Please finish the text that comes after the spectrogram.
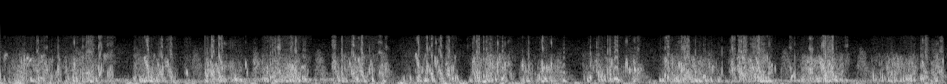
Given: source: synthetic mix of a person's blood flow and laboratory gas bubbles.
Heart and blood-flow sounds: Doppler ultrasound of blood flow; subclavian vein
0.00-1.17 s: bubbles
1.32-1.79 s: bubbles
1.83-1.92 s: bubbles
2.04-3.12 s: bubbles
3.31-3.91 s: bubbles
4.00-5.71 s: bubbles
5.82-6.50 s: bubbles
6.57-7.22 s: bubbles
7.28-7.80 s: bubbles
7.88-8.51 s: bubbles
8.70-9.43 s: bubbles
9.46-9.48 s: bubbles
From the record:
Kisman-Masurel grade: 444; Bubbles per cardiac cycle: continuous sound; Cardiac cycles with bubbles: 100%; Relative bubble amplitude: maximal (0.775 to 0.999); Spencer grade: 4 (maximum detectable bubble signal sounding continuously throughout systole and diastole of every cardiac period, and overriding the amplitude of the normal cardiac signals); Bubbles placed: anywhere in the cardiac cycle

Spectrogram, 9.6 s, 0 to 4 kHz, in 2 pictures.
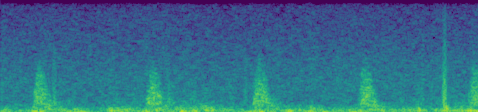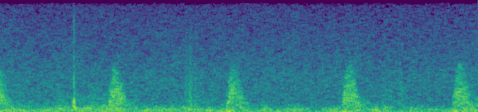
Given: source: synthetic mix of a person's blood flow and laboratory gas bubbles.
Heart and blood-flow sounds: Doppler ultrasound of blood flow; subclavian vein
5.49-5.57 s: bubbles
From the record:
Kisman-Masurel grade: 121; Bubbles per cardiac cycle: 1 to 2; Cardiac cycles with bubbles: 10 to 50%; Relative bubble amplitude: barely perceptible (0.100 to 0.250); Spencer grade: 2 (many but less than half of the cardiac periods contain bubble signals, singularly or in groups); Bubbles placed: anywhere in the cardiac cycle

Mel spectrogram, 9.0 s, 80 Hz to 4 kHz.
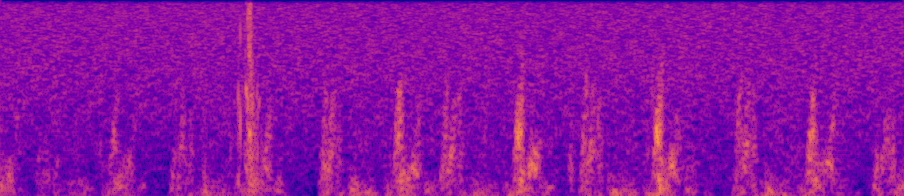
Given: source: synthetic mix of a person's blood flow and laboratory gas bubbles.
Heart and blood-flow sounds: Doppler ultrasound of blood flow; precordium
2.02-2.08 s: bubbles
2.20-2.62 s: bubbles
From the record:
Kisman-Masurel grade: 211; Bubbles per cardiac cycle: several, 3 to 8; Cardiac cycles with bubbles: 1 to 10%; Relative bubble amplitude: barely perceptible (0.100 to 0.250); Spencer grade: 1 (occasional bubble signal discernible with the cardiac motion signal, with majority of cardiac periods free of bubbles); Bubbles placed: anywhere in the cardiac cycle

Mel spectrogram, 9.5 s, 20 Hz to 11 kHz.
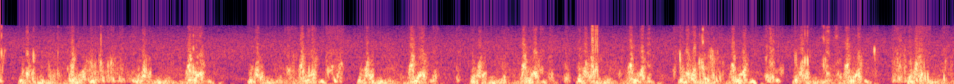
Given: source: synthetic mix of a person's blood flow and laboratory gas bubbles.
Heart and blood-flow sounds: Doppler ultrasound of blood flow; precordium
0.00-0.07 s: bubbles
0.30-0.62 s: bubbles
0.65-0.79 s: bubbles
0.85-1.40 s: bubbles
1.89-2.00 s: bubbles
2.83-2.99 s: bubbles
3.06-3.17 s: bubbles
3.25-3.44 s: bubbles
4.09-4.19 s: bubbles
4.31-4.39 s: bubbles
4.55-4.62 s: bubbles
5.01-5.09 s: bubbles
5.39-5.55 s: bubbles
5.63-5.71 s: bubbles
5.87-6.01 s: bubbles
6.46-6.53 s: bubbles
6.72-6.84 s: bubbles
6.89-7.25 s: bubbles
7.64-7.84 s: bubbles
7.92-8.11 s: bubbles
8.21-8.44 s: bubbles
8.72-8.78 s: bubbles
8.91-9.31 s: bubbles
9.41-9.50 s: bubbles
From the record:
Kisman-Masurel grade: 242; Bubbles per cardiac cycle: several, 3 to 8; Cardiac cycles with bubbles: 100%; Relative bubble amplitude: moderate (0.250 to 0.450); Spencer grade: 3 (all of the cardiac periods contain showers or single bubble signals, but not dominating or overriding the cardiac motion signals); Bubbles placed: only in the low amplitude regions of the cardiac cycle

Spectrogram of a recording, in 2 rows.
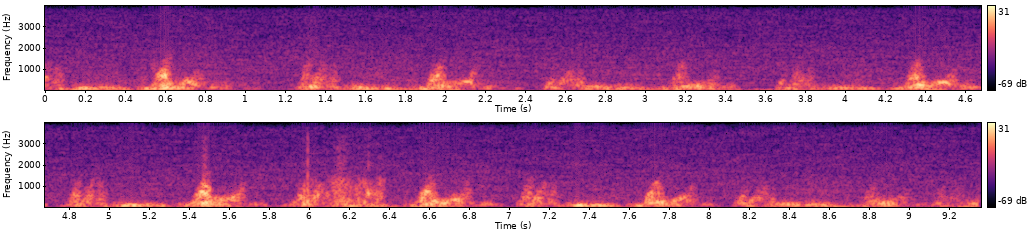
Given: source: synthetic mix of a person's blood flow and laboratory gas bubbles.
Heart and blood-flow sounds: Doppler ultrasound of blood flow; precordium
1.30-1.41 s: bubbles
5.95-6.40 s: bubbles
From the record:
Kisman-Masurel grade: 122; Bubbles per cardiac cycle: 1 to 2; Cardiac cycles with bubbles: 10 to 50%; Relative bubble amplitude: moderate (0.250 to 0.450); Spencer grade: 2 (many but less than half of the cardiac periods contain bubble signals, singularly or in groups); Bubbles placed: only in the low amplitude regions of the cardiac cycle

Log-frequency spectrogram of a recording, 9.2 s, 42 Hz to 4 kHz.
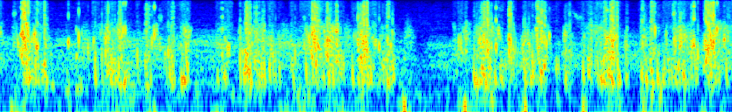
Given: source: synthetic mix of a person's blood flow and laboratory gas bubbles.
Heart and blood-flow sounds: Doppler ultrasound of blood flow; subclavian vein
0.00-0.07 s: bubbles
0.16-0.69 s: bubbles
0.81-0.90 s: bubbles
0.93-1.66 s: bubbles
1.69-2.41 s: bubbles
2.68-2.91 s: bubbles
2.97-3.54 s: bubbles
3.61-4.33 s: bubbles
4.39-4.96 s: bubbles
5.65-6.45 s: bubbles
6.49-7.18 s: bubbles
7.25-7.89 s: bubbles
7.98-8.77 s: bubbles
8.79-9.16 s: bubbles
From the record:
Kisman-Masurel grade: 444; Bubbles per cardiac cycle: continuous sound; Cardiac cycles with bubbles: 100%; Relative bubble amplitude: maximal (0.775 to 0.999); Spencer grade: 4 (maximum detectable bubble signal sounding continuously throughout systole and diastole of every cardiac period, and overriding the amplitude of the normal cardiac signals); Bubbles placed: anywhere in the cardiac cycle

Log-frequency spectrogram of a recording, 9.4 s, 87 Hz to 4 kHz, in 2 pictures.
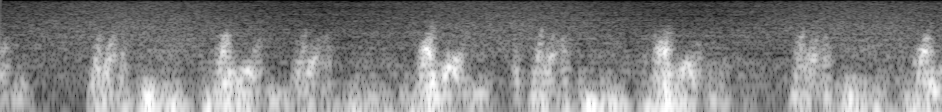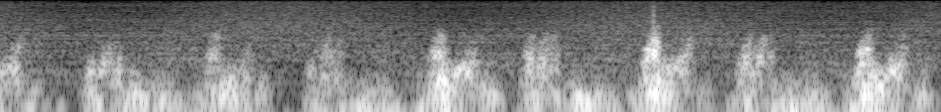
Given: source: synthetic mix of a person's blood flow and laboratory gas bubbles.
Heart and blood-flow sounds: Doppler ultrasound of blood flow; precordium
no bubbles
From the record:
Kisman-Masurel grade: 000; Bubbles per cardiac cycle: 0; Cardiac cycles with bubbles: 0%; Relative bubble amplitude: no bubbles discernible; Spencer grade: 0 (complete lack of bubble signals)

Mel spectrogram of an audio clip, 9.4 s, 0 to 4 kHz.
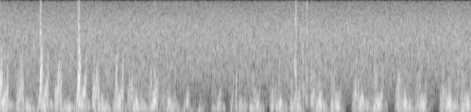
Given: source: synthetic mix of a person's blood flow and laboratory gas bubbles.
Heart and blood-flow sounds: Doppler ultrasound of blood flow; precordium
5.87-6.35 s: bubbles
From the record:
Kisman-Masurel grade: 221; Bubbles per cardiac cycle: several, 3 to 8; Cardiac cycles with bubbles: 10 to 50%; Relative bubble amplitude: barely perceptible (0.100 to 0.250); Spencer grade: 2 (many but less than half of the cardiac periods contain bubble signals, singularly or in groups); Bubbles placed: anywhere in the cardiac cycle

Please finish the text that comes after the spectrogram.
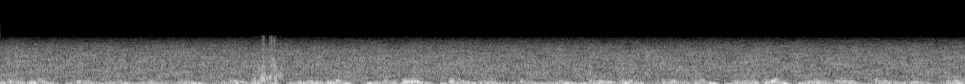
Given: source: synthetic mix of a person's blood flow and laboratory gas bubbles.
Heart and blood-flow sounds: Doppler ultrasound of blood flow; precordium
2.50-2.86 s: bubbles
From the record:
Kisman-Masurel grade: 212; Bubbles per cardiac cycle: several, 3 to 8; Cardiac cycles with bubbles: 1 to 10%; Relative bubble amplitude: moderate (0.250 to 0.450); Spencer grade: 1 (occasional bubble signal discernible with the cardiac motion signal, with majority of cardiac periods free of bubbles); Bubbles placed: anywhere in the cardiac cycle

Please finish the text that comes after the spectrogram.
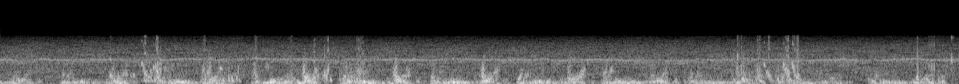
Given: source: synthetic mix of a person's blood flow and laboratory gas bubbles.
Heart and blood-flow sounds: Doppler ultrasound of blood flow; precordium
1.06-1.77 s: bubbles
1.79-1.83 s: bubbles
2.00-2.10 s: bubbles
2.19-2.44 s: bubbles
2.52-2.61 s: bubbles
2.65-2.74 s: bubbles
2.81-2.97 s: bubbles
3.10-3.70 s: bubbles
7.29-8.05 s: bubbles
9.15-9.55 s: bubbles
From the record:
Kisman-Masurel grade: 222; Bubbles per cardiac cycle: several, 3 to 8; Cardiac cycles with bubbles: 10 to 50%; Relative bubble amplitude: moderate (0.250 to 0.450); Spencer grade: 2 (many but less than half of the cardiac periods contain bubble signals, singularly or in groups); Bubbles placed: anywhere in the cardiac cycle

